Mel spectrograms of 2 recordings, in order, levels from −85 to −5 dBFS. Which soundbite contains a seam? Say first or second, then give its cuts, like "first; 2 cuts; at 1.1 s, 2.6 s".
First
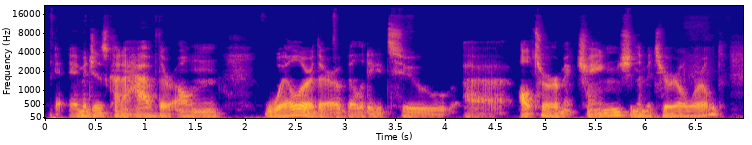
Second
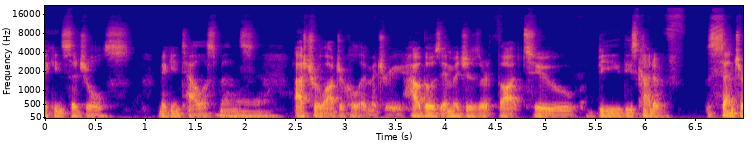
second; 2 cuts; at 2.3 s, 5.4 s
